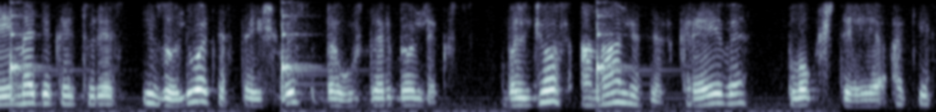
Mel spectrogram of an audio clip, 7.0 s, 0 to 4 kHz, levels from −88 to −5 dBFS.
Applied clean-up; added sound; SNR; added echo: none; Bowed string instrument; 10 dB; none.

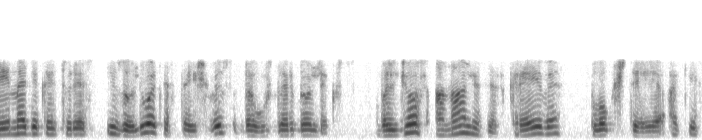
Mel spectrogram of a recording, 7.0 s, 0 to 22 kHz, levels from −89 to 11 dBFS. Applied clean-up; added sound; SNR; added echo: none; none; none; none.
